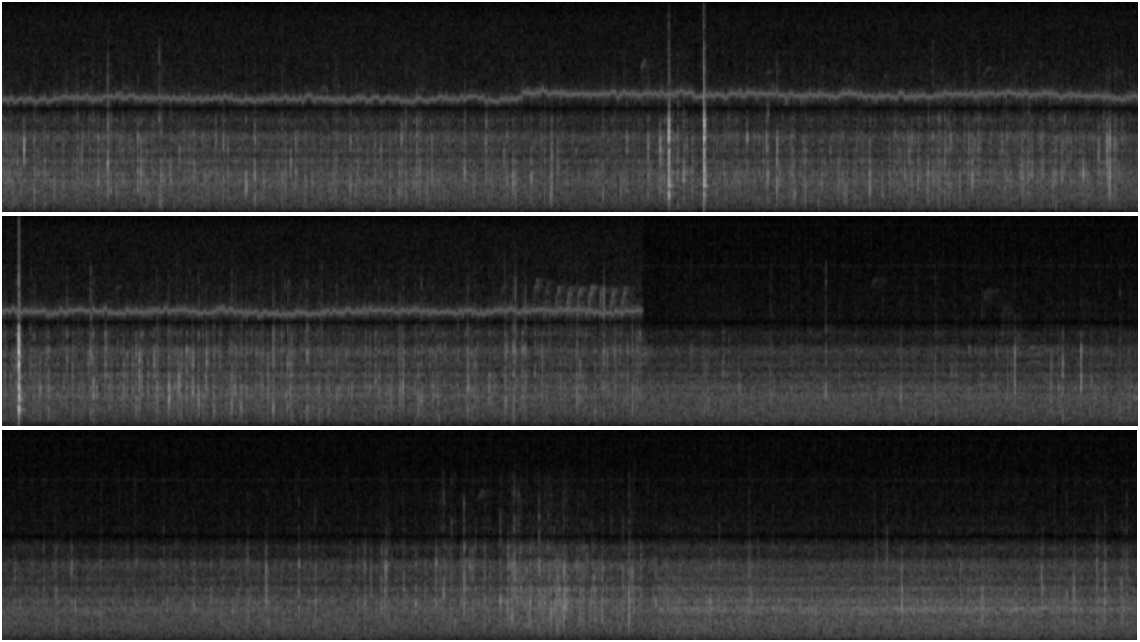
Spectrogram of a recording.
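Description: Trail camera microphone hiss with scattered crackles and a few sharp clicks. A faint steady high electronic whine runs through the first half and stops abruptly about halfway through.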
